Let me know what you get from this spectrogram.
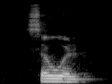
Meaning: to ask
- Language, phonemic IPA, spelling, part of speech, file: Moroccan Arabic, /saw.wal/, سول, verb, LL-Q56426 (ary)-سول.wav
